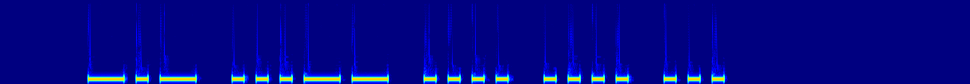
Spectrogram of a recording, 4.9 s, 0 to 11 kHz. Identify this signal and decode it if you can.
Morse code, heard as a keyed tone, about 20 wpm, 700 Hz. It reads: K3HHS
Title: USA Call Signs - 5 Characters - Repeated 3x - 20wpm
